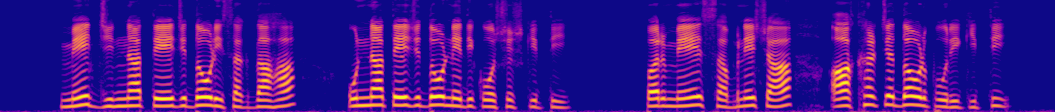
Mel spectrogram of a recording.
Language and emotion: Dogri, sad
